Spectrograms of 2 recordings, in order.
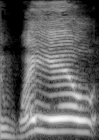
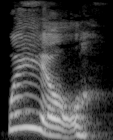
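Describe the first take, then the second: First: "whale" cried out loud and stretched; exaggerated, drawn-out "whale"; mock mispronounced wail. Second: Said in the usual way. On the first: Shown as a demonstration. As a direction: ham up "whale" as a loud comic howl. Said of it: "Just kidding". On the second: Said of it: "It says whale".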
